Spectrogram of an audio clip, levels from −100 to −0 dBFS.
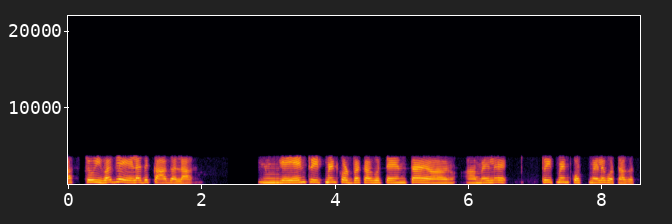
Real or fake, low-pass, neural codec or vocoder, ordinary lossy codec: real; 3.6 kHz; none; none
